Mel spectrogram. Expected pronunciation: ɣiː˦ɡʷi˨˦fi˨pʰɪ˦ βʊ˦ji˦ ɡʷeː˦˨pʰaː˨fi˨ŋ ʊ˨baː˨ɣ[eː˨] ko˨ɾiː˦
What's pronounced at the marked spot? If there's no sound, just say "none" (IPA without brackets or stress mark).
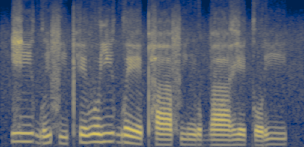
e˨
